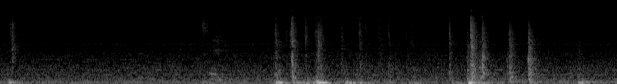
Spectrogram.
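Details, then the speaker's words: Home furnace just restarted after filter change, blower previously noted for a loud high-pitched whine at full blast: low steady hum, then irregular hollow clunks in two clusters at startup; owner unsure of cause, suspects a flapper/damper. "I don't know what that clunking is. Gotta figure out what the clunking was."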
